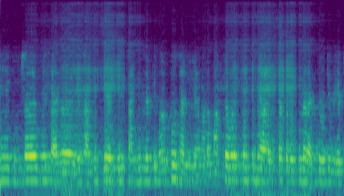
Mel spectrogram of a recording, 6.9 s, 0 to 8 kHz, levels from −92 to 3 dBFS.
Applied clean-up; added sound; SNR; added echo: neural separator model SepFormer DNS4.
